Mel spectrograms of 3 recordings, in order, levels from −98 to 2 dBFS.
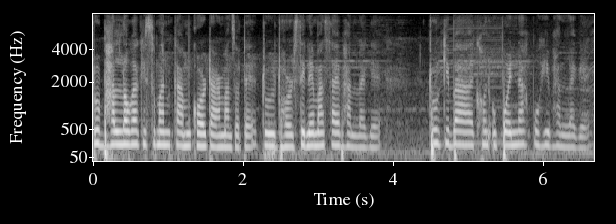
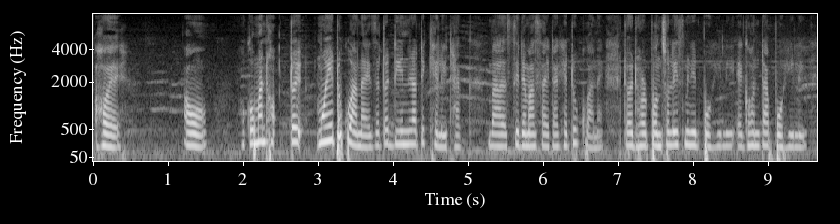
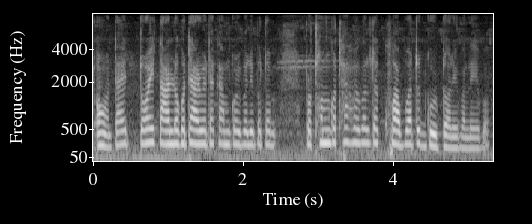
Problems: background sounds at intervals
